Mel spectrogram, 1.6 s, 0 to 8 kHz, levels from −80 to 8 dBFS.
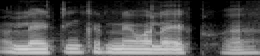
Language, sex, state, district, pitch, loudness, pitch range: Hindi, male, Jharkhand, Palamu, 135 Hz, -15 LUFS, 130-145 Hz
